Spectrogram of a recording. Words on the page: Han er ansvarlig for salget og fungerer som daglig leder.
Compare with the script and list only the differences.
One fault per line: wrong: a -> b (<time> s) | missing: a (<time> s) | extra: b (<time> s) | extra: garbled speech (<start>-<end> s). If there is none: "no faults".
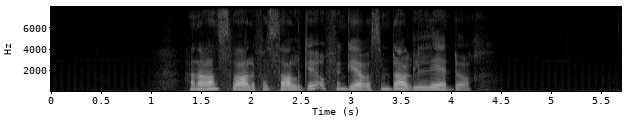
no faults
